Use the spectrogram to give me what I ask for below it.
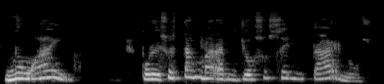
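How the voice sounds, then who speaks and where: A woman preaching a Sunday sermon in a church, her voice set a little high for a woman and carrying a gravelly, husky edge. Her tone is mellow rather than bright. She builds her points through emphatic repetition and keeps calling on the brethren. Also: measured pace. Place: church in Montreal.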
